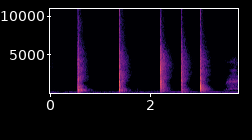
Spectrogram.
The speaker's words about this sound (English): Who is this I hear? Deep down in the earth, hacking and cracking the rocks and the stones.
